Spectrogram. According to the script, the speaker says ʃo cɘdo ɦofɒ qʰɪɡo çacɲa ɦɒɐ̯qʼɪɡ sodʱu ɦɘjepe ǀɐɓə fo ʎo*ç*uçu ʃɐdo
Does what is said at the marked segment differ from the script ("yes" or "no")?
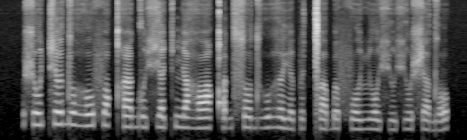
no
